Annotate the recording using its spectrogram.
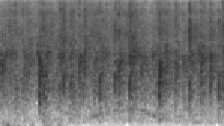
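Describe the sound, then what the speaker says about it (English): Applause from an audience at a poetry evening as the poets gather on stage, a short burst of clapping and crowd noise with a few louder individual claps and faint voices mixed in. "I want to welcome them all to the stage for a last round of applause"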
